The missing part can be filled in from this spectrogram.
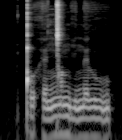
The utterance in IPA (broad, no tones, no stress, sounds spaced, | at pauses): ǃ o h ɛ ŋ͡ǀ ɒ ŋ i n ɛ l u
